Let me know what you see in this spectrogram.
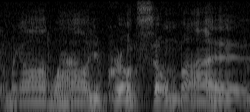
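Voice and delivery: mock flirtatious voice. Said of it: "Probably some flirtatious".

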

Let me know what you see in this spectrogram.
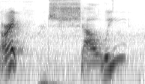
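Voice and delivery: big character voice with mouth stretched wide. Voicing a character who gestures to the group: talking with mouth wide open. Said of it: "His voice is hard 'cause it's just my mouth, but big".

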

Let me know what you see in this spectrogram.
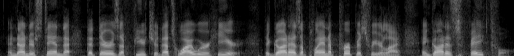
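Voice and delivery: ordinary delivery, nothing marked

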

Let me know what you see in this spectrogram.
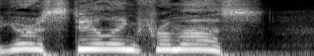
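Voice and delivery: very high, shrill scream. Retelling a movie line where Steve Jobs screams at Microsoft: imitating Steve Jobs screaming. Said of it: "screams out".

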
